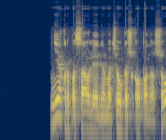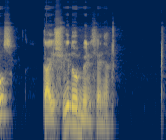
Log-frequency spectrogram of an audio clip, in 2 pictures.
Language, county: Lithuanian, Kaunas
